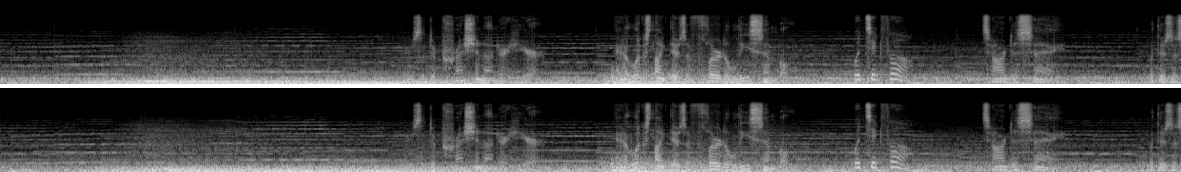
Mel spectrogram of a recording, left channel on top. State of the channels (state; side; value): normal; both; correlation 0.58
